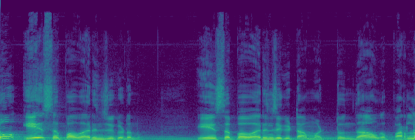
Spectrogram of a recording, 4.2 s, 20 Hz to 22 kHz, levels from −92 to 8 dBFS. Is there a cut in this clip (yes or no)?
no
